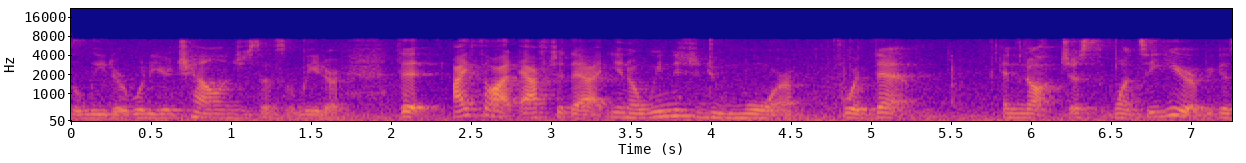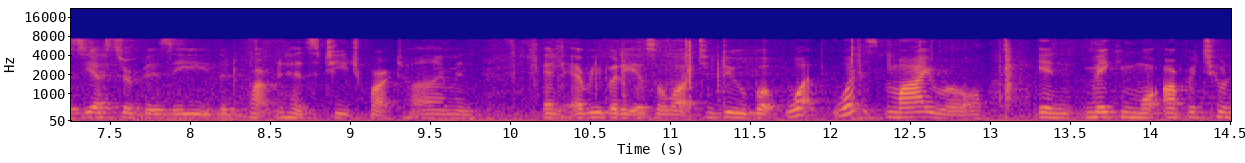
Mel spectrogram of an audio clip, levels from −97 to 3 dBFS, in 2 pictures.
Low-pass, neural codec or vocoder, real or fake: 7.2 kHz; none; real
